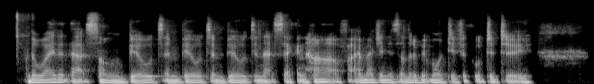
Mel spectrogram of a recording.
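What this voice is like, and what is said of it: Australian accent. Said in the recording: “I'm not sure if you can tell by the accent, but we are in Australia.”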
